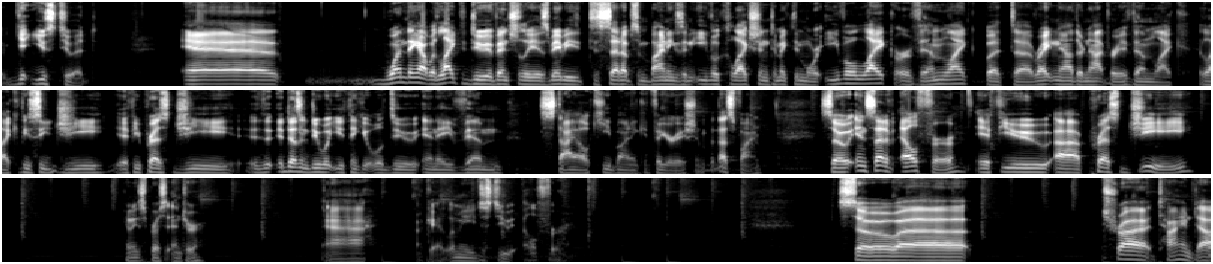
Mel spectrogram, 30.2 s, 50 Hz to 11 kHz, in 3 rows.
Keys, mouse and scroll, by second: 2.6 ctrl+u, 3.3 ctrl+d, 10.0 j, 10.7 shift+v, 11.9 Escape, 18.4 Return, 21.0 Return, 23.0 q, 25.4 Return.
